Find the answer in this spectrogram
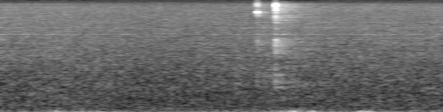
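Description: Near silence with a few faint clicks about a second and a half in, a computer mouse clicking to advance a slide animation.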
